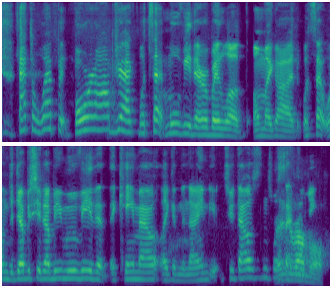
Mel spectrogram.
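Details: Adult speaker; typical speech.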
